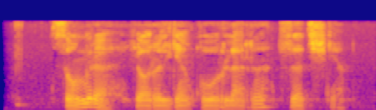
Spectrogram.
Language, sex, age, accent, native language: Uzbek, male, 18-24, Farg'ona, Uzbek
